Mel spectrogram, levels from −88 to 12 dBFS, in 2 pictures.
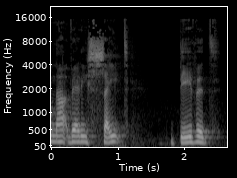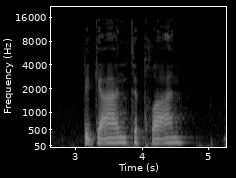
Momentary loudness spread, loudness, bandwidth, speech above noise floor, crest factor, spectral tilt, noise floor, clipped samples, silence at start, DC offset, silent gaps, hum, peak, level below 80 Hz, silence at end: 15 LU; -34 LUFS; 15.5 kHz; 40 dB; 16 dB; -5 dB/octave; -73 dBFS; under 0.1%; 0 s; under 0.1%; none; none; -18 dBFS; -70 dBFS; 0.6 s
